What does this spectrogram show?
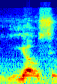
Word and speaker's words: Yosef: Whether they transfer it into English and call it Joseph, when you bring it into Israel, it's Yosef spelled with a Y.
